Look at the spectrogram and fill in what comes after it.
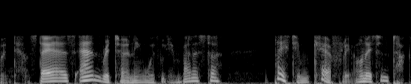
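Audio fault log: No fault in this speech clip.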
